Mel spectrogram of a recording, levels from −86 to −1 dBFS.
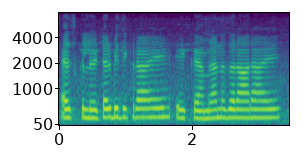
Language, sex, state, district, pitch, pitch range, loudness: Hindi, female, Uttar Pradesh, Lucknow, 225 Hz, 220-235 Hz, -13 LUFS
